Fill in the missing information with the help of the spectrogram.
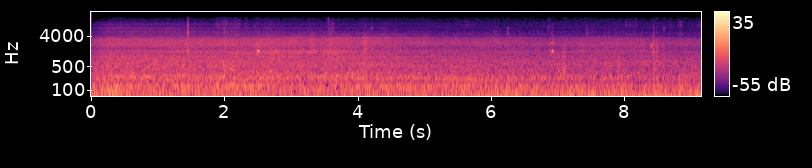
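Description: Steady road noise inside the cabin of a car driving on a wet highway: a low rumble of tyres and engine, with a few faint ticks.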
